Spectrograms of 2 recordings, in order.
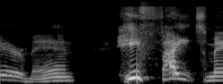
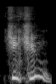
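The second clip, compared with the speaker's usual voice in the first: quick high ching ching; mock jab sound; 9 semitones higher, 5 dB louder than usual. Shown as a demonstration. Boxing streamer miming a quick jab, sharp high sound. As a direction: snap out the punch noise.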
